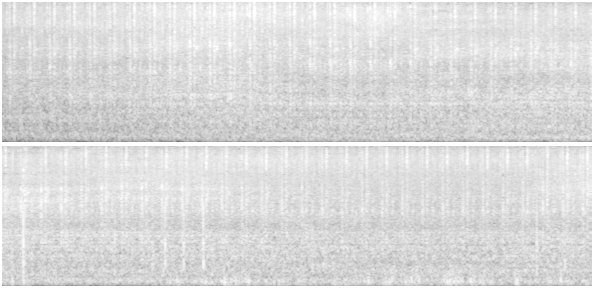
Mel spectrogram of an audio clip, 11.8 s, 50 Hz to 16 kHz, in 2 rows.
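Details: 2005 Ford F-150 5.4L, nearly 89k miles, Motorcraft 5W-20 oil, check engine light on after VCT unplugged: sharp, fairly regular top-end tapping/knock at idle, about 2–3 per second, now at all RPM; dealers suspect cam phasers, unconfirmed.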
